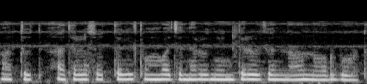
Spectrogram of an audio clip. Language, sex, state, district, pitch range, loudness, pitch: Kannada, female, Karnataka, Dakshina Kannada, 225-230 Hz, -14 LUFS, 225 Hz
